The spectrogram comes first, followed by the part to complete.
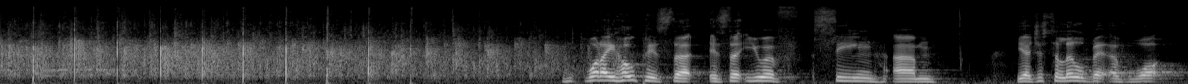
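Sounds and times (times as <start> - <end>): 
large crowd applauding: 0.0 - 6.4
speech: 5.6 - 9.5, 10.2 - 11.8.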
